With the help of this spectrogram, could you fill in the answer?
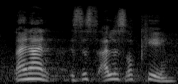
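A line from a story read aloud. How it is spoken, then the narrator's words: Plain. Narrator (German): sagte sie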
